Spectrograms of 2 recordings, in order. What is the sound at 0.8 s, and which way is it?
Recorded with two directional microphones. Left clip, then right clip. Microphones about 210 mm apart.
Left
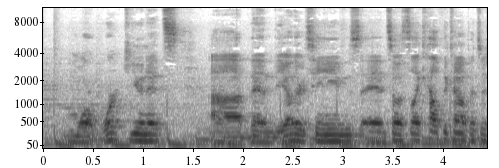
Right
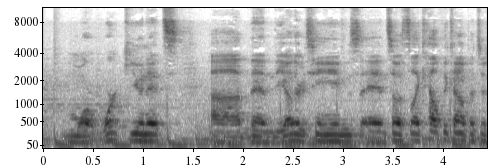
Speech, 20° right (ahead or behind).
